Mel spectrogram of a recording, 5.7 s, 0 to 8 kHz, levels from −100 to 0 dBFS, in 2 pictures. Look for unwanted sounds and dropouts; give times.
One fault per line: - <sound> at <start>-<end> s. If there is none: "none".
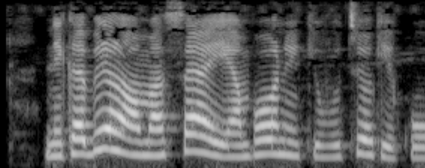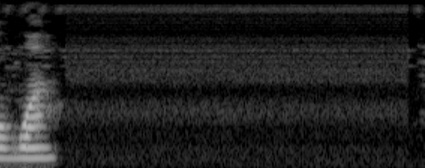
none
